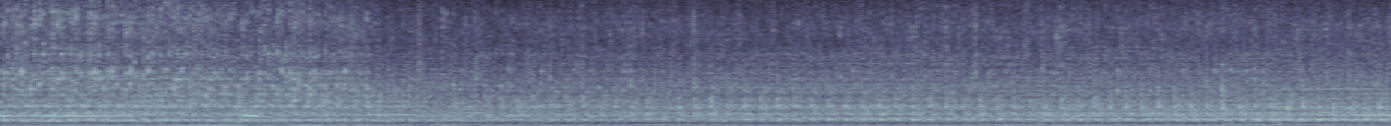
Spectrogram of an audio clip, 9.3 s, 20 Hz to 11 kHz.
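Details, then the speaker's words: 1975 International Harvester 574 four-cylinder tractor after fixing upside-down installed carburettor venturi that caused stalling under load; steady, even engine note settling after a couple of seconds, no stumbling, sounds like new; normal running. "yep tractor sounds like new"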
